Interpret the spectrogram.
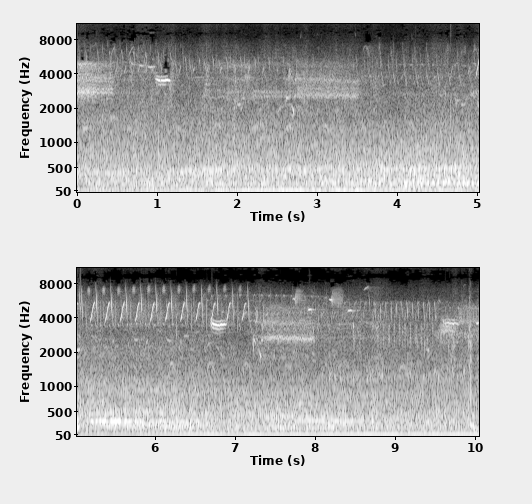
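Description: Songbirds singing: short songs repeated every few seconds, each a brief clear note followed by a buzzy ending, with a rapid trill of about nine notes a second about five seconds in. A steady low rumble runs underneath.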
